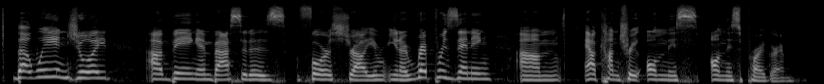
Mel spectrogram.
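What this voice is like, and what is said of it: Australian accent with twang. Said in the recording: “our Aussie accent ... lay on the Aussie accent a little bit thicker ... put that twang in there a bit thicker”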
